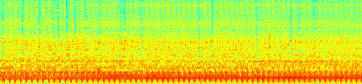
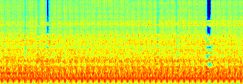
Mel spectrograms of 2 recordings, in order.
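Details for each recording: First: MTD push mower after carb cleaning, carb refitted: holds a low, even idle and never climbs when the throttle is moved, though the linkage moves; the throttle spring was misrouted. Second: MTD push mower after carb cleaning, oil not yet changed: even, quick single-cylinder putter at idle with no misses or surging; runs much better with far less smoke, though it still won't throttle up.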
